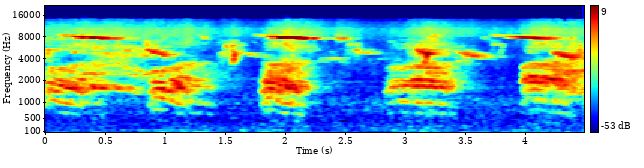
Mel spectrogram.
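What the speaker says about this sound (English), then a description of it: "The jackdaws nest in this tower here. The rooks are nesting in the trees at the front of the house" Rooks and jackdaws call around a house with a tower and trees, four harsh caws at regular intervals, fairly close, with faint higher chirps from other birds behind and no talk.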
